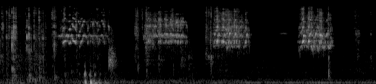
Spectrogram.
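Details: Recessive pied budgie chick, hatched early June 2020 to a white recessive pied male and albino red-eye female, being fed by its mother: rough, broken rasps in four uneven bursts over soft clicks and rustling.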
